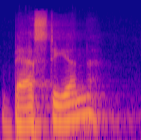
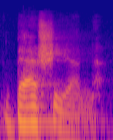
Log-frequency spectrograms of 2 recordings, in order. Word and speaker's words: bastion: bulwark Bastion are there any alternate pronunciations oh yes there are three of them B Bastian Bastion and bashian primary pronunciation is basan Bastion b a s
